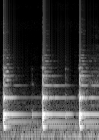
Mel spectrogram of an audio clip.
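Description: High D on the A string of a violin or viola, with all three fingers pressed down, played as three evenly spaced plucked notes, each bright and decaying quickly, close up and alone.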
